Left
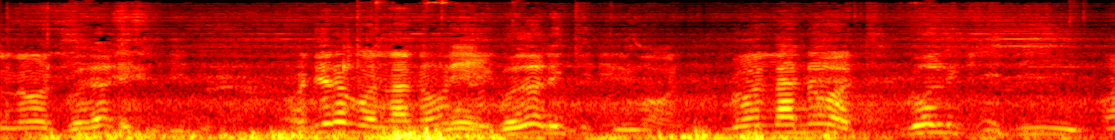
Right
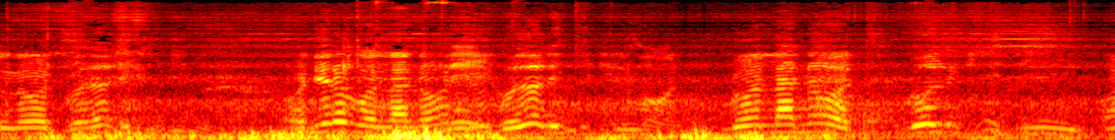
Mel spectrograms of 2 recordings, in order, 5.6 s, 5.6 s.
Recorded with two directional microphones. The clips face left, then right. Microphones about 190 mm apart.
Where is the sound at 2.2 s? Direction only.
25° left (ahead or behind).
